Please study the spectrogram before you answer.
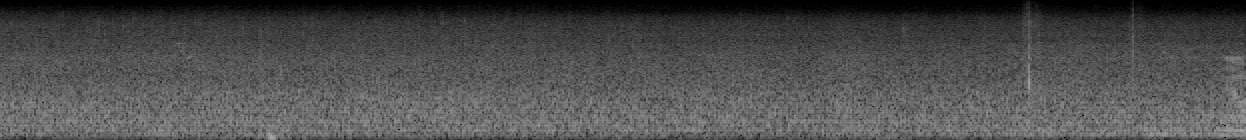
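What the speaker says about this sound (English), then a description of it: "an overhang where the river drops in elevation, so the water picks up speed a bit." River water rushing over a drop beneath an overhang, a steady, dense broadband roar of fast-moving water, close and continuous with no talk.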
